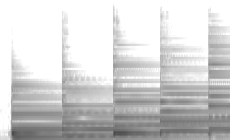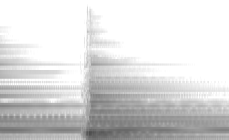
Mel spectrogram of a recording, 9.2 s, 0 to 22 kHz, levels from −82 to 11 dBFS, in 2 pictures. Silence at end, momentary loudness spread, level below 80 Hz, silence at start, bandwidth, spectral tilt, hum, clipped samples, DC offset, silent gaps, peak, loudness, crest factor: 0 s; 15 LU; -66 dBFS; 0.2 s; 15 kHz; -7 dB/octave; none; under 0.1%; under 0.1%; none; -10 dBFS; -29 LUFS; 18 dB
